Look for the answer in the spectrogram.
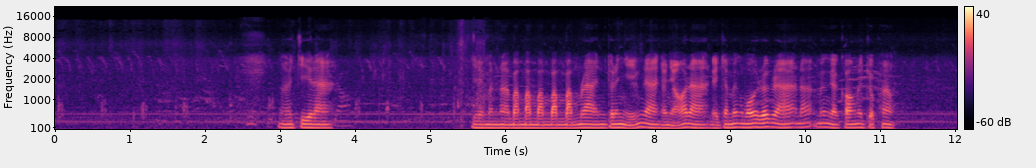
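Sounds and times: chicks peeping: 0:00.0 - 0:12.0
hen clucking: 0:00.0 - 0:12.0.

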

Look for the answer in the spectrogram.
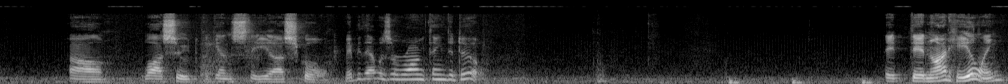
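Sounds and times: faint room hum: 0:00.0 - 0:10.0
low dull thumps: 0:07.2 - 0:08.9.

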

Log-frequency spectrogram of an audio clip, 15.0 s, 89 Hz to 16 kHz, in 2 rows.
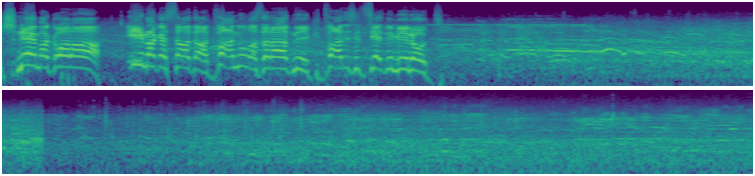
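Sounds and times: crowd murmur: 0:04.4 - 0:15.0.

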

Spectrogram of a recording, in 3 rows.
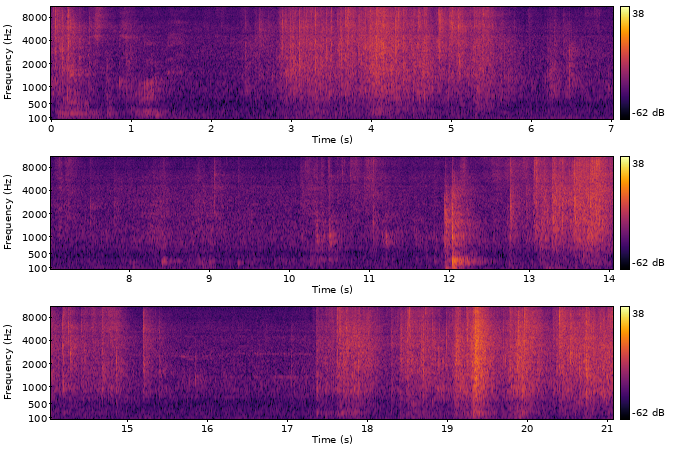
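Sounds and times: plastic bag rustling and crinkling: 0:00.0 - 0:00.7, 0:02.4 - 0:09.4, 0:12.6 - 0:15.5, 0:17.3 - 0:21.0.

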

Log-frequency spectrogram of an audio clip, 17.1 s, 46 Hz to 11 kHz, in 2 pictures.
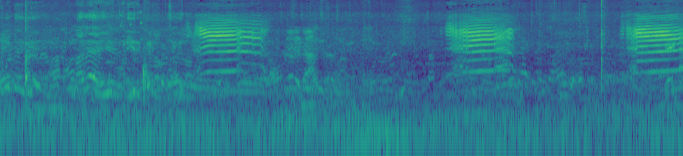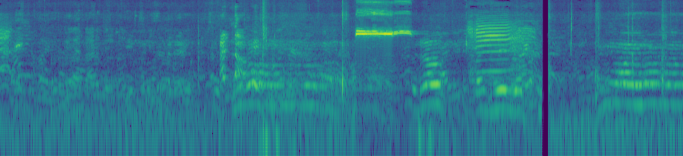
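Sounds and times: murmur of crowd: 0:00.0 - 0:17.0
goat bleating: 0:02.3 - 0:03.4, 0:05.6 - 0:06.5, 0:07.8 - 0:08.9, 0:14.4 - 0:15.3.

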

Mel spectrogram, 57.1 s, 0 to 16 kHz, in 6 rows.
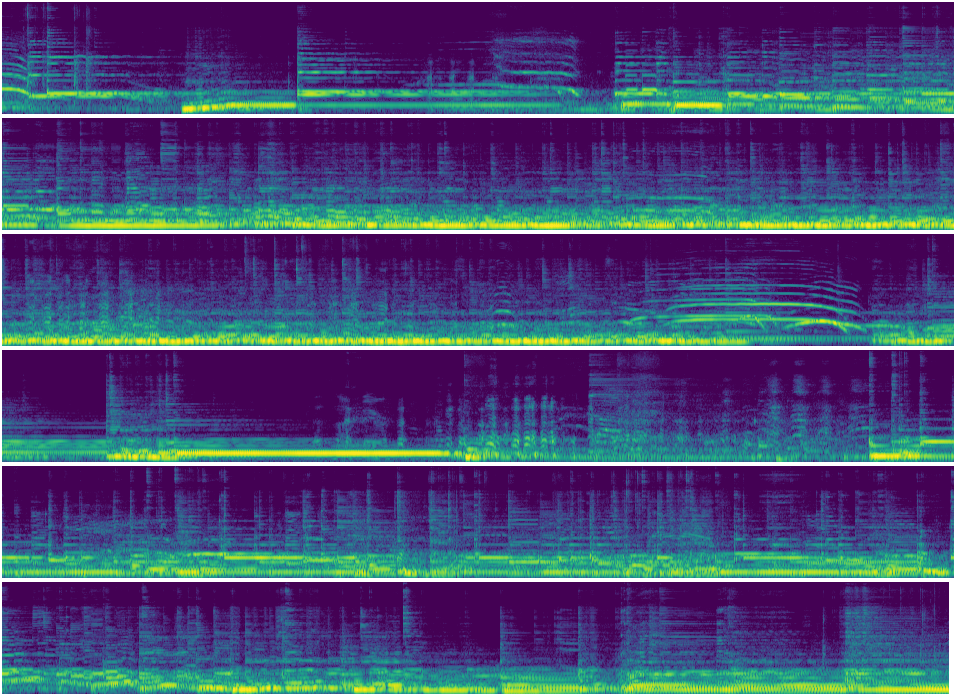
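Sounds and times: acoustic guitar duet: 0:00.0 - 0:26.8, 0:27.5 - 0:57.0.

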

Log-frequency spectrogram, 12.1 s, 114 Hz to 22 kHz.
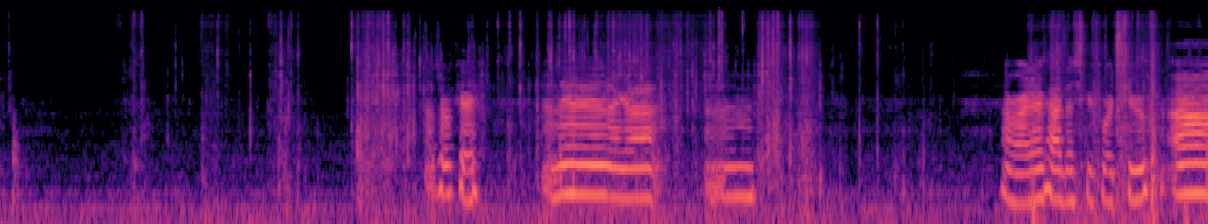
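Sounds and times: low steady hum: 0:00.0 - 0:12.0
paper and plastic handling: 0:01.2 - 0:12.0
plastic bag rustling: 0:01.2 - 0:12.0.

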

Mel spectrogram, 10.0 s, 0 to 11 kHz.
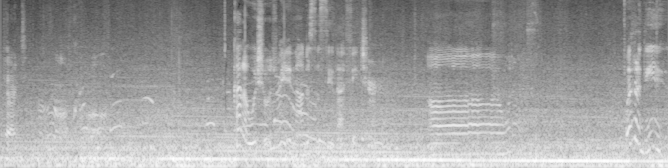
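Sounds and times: car cabin road drone: 0:00.0 - 0:10.0
woman speaking: 0:03.4 - 0:05.8, 0:06.4 - 0:08.1, 0:09.4 - 0:10.0.

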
